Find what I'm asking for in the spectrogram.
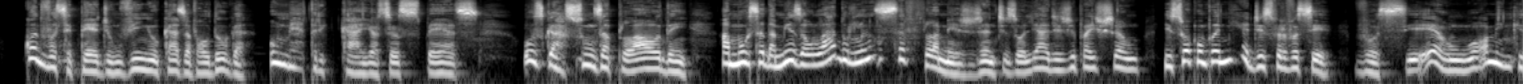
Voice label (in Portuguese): INTERPRETADA VOZ MADURA; CASA VALDUGA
